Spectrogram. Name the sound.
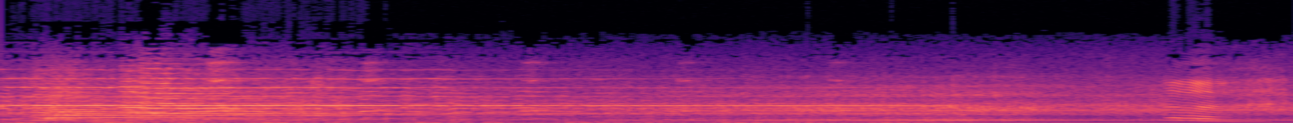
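tractor engine running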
